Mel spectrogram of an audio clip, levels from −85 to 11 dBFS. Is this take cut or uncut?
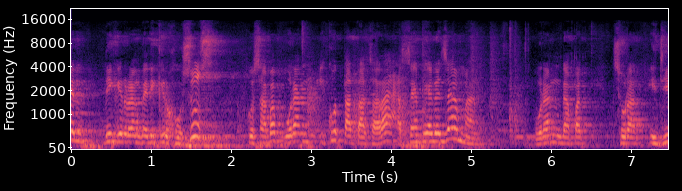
cut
